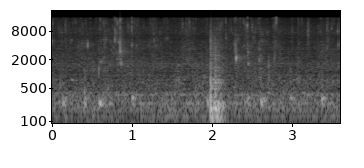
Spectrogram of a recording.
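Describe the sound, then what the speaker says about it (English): Water runs steadily from a kitchen faucet into a pot of oatmeal, a soft continuous splashing stream with one louder splash midway, with no talking. "And the next thing I'm gonna do is pour myself some water."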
